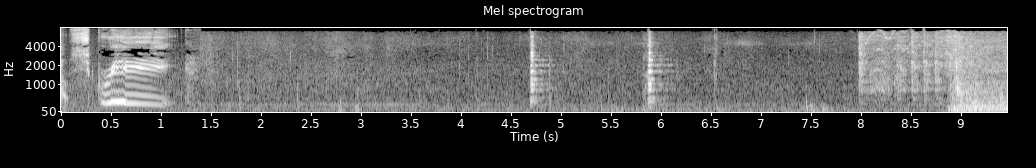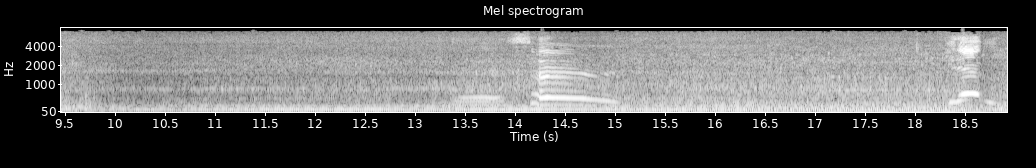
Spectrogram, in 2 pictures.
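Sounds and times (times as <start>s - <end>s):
car horn chirps: 4.6s - 5.1s, 5.8s - 6.3s
car engine starting and idling: 5.8s - 18.9s.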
